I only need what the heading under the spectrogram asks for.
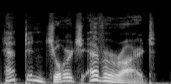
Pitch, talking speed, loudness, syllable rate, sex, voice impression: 135 Hz, 105 wpm, -16 LUFS, 4.4 syllables/s, male, very masculine, very middle-aged, very thick, tensed, slightly powerful, bright, slightly soft, slightly muffled, fluent, raspy, cool, intellectual, slightly refreshing, sincere, calm, slightly friendly, reassuring, unique, slightly elegant, wild, lively, slightly strict, intense, slightly modest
